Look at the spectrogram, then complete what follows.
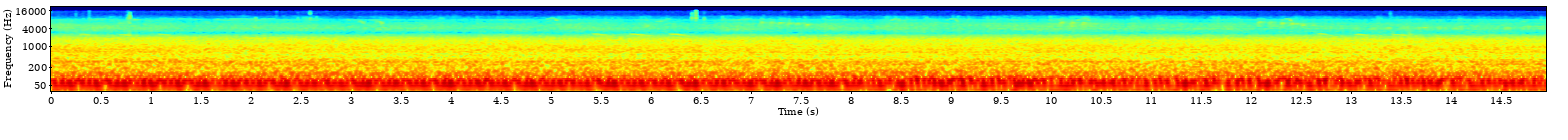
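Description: Distant diesel freight locomotives, a GE ES44AH and a GE Dash 8-40CW, approaching slowly: a steady low rumble that does not change.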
